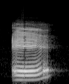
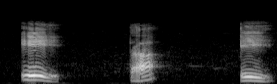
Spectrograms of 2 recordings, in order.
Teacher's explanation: Por exemplo, a letra E, para nós nordestinos, pernambucanos, tá? Falamos E de forma aberta. Para o sudeste do país e o sul, eles pronunciam a vogal E de forma mais fechada. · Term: variação linguística regional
